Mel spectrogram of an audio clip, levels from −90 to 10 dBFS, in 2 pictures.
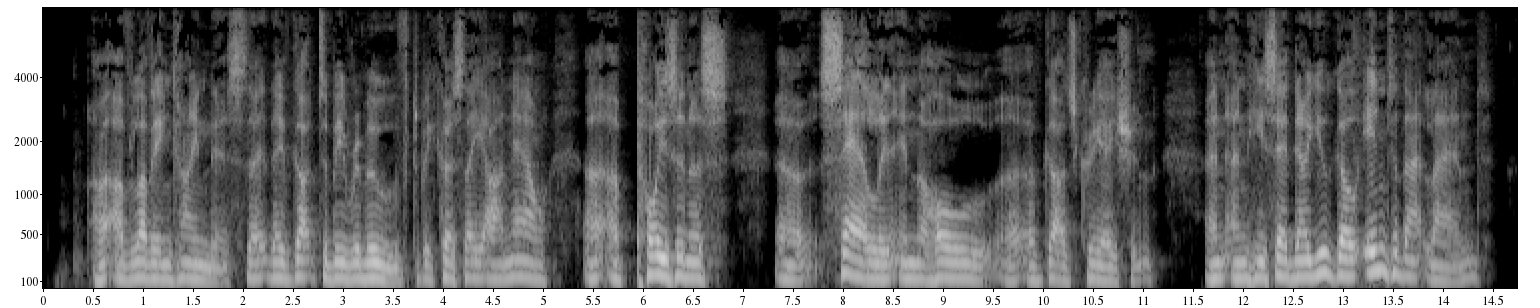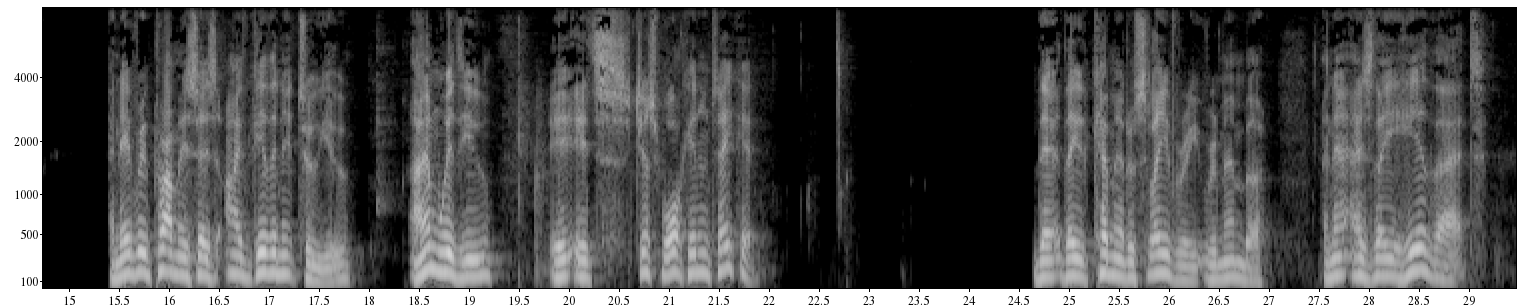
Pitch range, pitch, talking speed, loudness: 115-145 Hz, 125 Hz, 125 wpm, -20 LUFS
